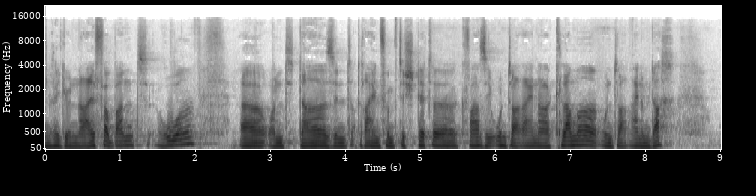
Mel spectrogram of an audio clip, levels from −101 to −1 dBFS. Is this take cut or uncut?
cut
